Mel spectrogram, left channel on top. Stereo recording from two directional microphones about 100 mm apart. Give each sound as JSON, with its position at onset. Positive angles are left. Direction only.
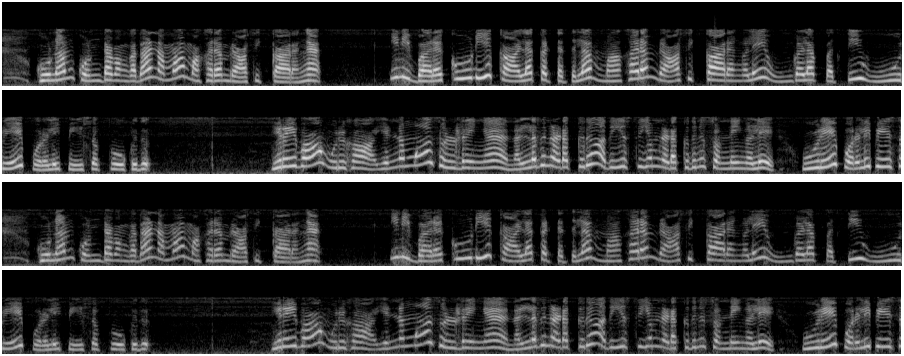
{"t": 0.0, "sound": "a sound", "side_deg": 60}
{"t": 0.8, "sound": "speech", "side_deg": 80}
{"t": 1.7, "sound": "speech", "side_deg": 90}
{"t": 3.8, "sound": "speech", "side_deg": 90}
{"t": 7.2, "sound": "speech", "side_deg": 90}
{"t": 11.9, "sound": "a woman's voice", "side_deg": 50}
